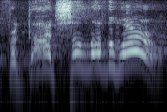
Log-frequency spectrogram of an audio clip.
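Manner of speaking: high, loud, slow cry of the verse; shouted climax. Acted. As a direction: cry it out to the back row.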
